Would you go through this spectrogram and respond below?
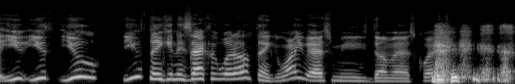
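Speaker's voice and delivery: high-pitched imitation of an exasperated driver; sarcastic comeback. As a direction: voice his sarcastic thoughts, high then dropping. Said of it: "he wanted to be sarcastic".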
